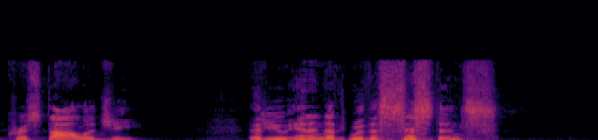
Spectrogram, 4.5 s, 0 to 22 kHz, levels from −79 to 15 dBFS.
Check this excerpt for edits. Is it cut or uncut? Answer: cut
